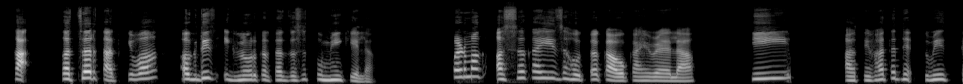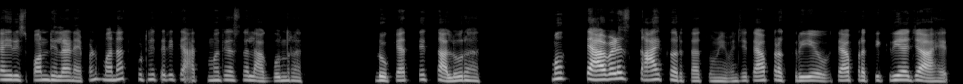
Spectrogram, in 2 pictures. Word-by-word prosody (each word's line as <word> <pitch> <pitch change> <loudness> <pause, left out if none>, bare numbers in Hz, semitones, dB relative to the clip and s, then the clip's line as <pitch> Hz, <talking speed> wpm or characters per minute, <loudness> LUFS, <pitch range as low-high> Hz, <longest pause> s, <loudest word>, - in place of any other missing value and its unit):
का - - +11 0.4
कचरतात 290 -6 +6
किंवा 255 +5 +1 0.3
अगदीच 245 +3 +1
इग्नोर 210 0 -1
करतात 205 -2 -3
जसं 195 +4 -6
तुम्ही 210 -1 +2
केलं. 140 -7 -6 0.8
पण 340 +1 +6
मग 370 -1 +2
असं 245 +5 +2
काही 295 -1 0 0.2
होतं 230 0 -1
का 205 - +7
हो 175 -1 +5
काही 180 -1 -4
वेळेला 165 -2 0 0.6
की 255 +1 +1 1.0
तेव्हा 195 +4 -2
तर 245 -5 -5
तुम्ही 220 +1 -3 0.2
काही 215 -1 +1
रिस्पॉन्स 205 +1 -2
दिला 190 -2 +1
नाही 165 -3 -5
पण 215 +4 -7
मनात 210 +4 -1
कुठेतरी 225 -1 -8
ते - - -4
आतमध्ये 195 +3 -5
असं 200 +1 -7
लागून 170 0 -3
राहतं. 170 -3 -8 0.7
डोक्यात 185 +1 +1
ते 225 - -5
चालू 185 -5 +1
राहतं. 175 -5 -4 0.7
मग 265 +2 +1 0.2
त्यावेळेस 245 +3 +8
काय 210 +3 +4
करता 170 -4 -3
तुम्ही? 155 -1 -7
म्हणजे 155 +5 -9
त्या 190 +1 +3
प्रक्रियेव 175 -4 -1
त्या 185 0 +4
प्रतिक्रिया 195 +1 0
ज्या 195 0 +4
आहेत 150 0 -1
200 Hz, 155 wpm, -23 LUFS, 180-230 Hz, 1.0 s, का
